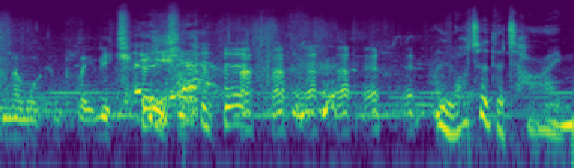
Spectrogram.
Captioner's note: all laugh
